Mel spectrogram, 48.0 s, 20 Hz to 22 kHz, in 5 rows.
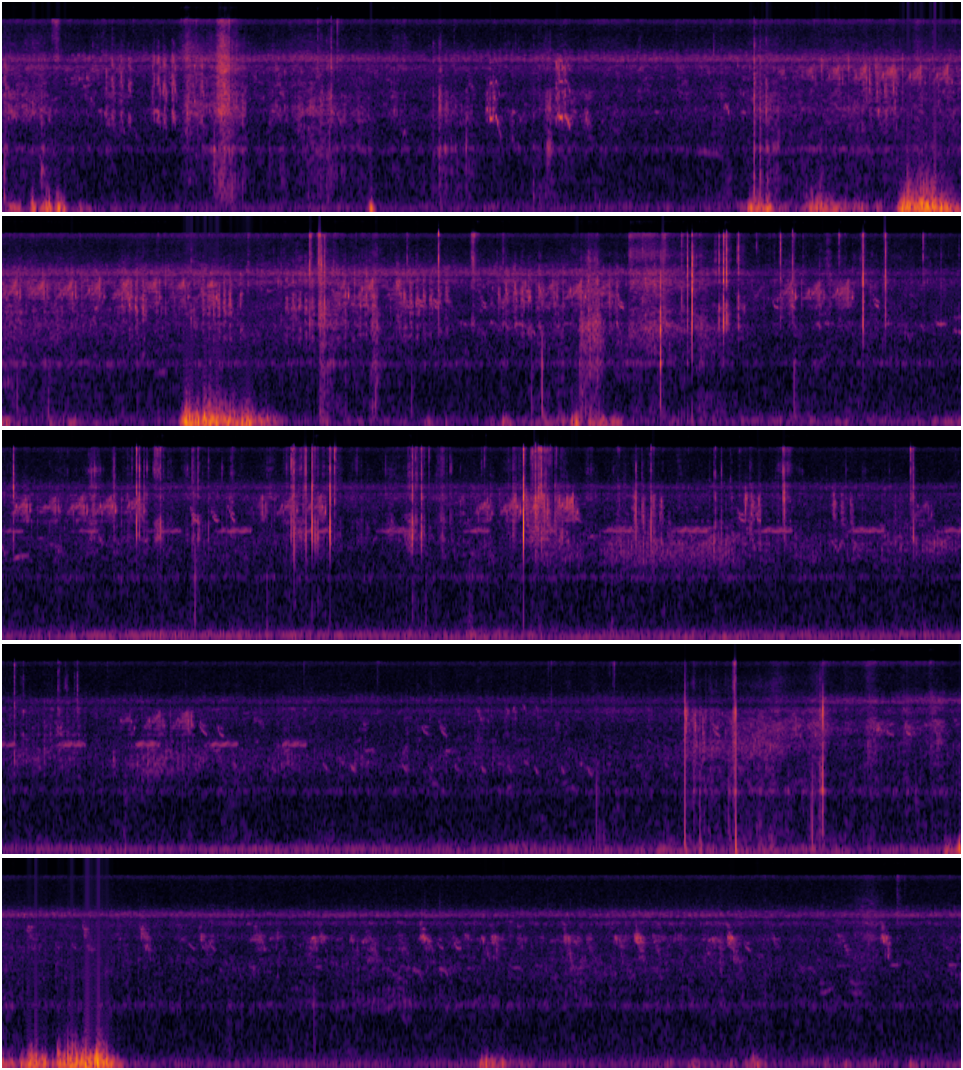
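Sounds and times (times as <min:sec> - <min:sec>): crackling clicks: 0:12.4 - 0:30.2, 0:34.7 - 0:37.2.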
